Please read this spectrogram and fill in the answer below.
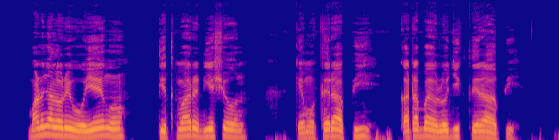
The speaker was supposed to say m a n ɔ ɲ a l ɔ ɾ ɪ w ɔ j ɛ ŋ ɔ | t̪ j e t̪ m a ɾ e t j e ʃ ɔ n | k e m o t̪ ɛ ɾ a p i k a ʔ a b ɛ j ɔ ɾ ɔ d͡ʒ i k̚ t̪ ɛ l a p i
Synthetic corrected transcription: m a n ɔ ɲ a l ɔ ɾ ɪ w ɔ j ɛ ŋ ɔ | t̪ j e t̪ m a ɾ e d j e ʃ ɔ n | k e m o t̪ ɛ ɾ a p i k a t a b a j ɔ l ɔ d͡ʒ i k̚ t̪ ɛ ɾ a p i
